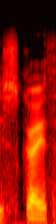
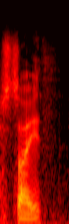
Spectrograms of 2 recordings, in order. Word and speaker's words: scythe: Reaper torso I'm using the skyth of tribulation or Scythe however you want to pronounce it we have the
